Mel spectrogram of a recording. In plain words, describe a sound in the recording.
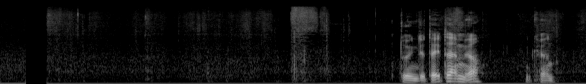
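Fabric rustles as a net is handled.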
